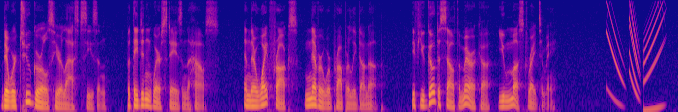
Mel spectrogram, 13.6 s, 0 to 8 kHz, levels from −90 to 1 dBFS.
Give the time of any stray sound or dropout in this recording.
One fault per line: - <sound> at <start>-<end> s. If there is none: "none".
- chirp at 12.1-13.4 s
